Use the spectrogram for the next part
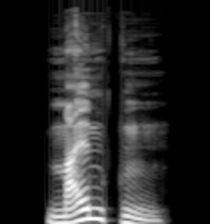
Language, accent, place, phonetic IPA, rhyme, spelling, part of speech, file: German, Germany, Berlin, [ˈmalmtn̩], -almtn̩, malmten, verb, De-malmten.ogg
- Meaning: inflection of malmen: 1. first/third-person plural preterite 2. first/third-person plural subjunctive II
